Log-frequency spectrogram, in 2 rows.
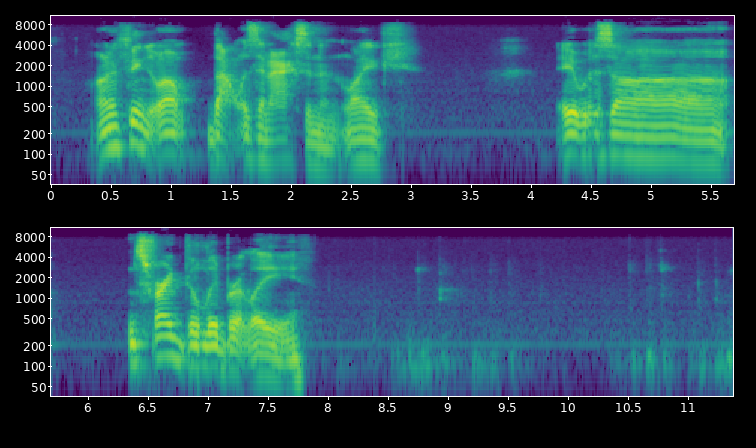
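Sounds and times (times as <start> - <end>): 
low steady hum: 0.0 - 11.3
speech: 0.4 - 3.0, 4.2 - 5.7, 6.4 - 7.9
typing on a computer keyboard: 8.6 - 9.6, 10.4 - 11.3.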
